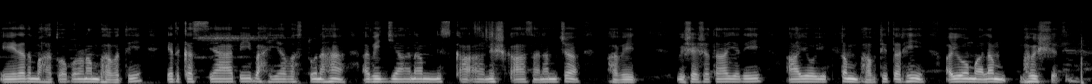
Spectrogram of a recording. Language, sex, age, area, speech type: Sanskrit, male, 18-30, rural, read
